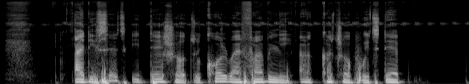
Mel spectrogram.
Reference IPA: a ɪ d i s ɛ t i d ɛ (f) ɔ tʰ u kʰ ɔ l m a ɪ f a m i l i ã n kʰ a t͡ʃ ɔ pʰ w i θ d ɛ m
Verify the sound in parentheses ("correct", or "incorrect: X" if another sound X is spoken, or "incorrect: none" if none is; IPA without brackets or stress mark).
incorrect: ʃ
